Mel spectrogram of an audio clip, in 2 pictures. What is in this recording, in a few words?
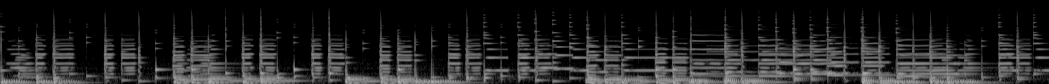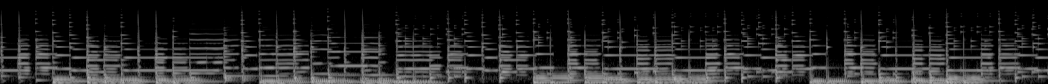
Aztec 2316A; Monkey Island Intro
